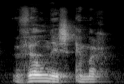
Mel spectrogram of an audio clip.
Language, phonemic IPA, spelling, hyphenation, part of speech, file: Dutch, /ˈvœy̯l.nɪsˌɛ.mər/, vuilnisemmer, vuil‧nis‧em‧mer, noun, Nl-vuilnisemmer.ogg
- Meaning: rubbish bin, trashcan, dustbin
